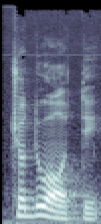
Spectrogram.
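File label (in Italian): "otti", dialettale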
